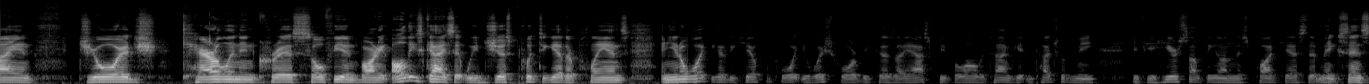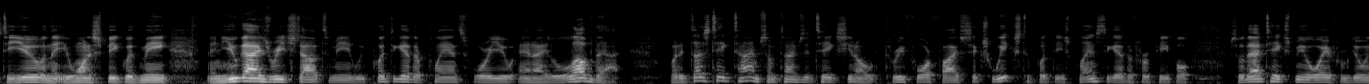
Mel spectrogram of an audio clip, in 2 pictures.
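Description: Speech with zipper noise from 6.69 to 7.06 s, as the level drops about 15 dB in 4 dB steps, and from 13.00 to 13.56 s, rising in 3 dB steps. Unsmoothed gain jumps, roughly ten a second, tick audibly, showing as a staircase envelope and thin vertical clicks.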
